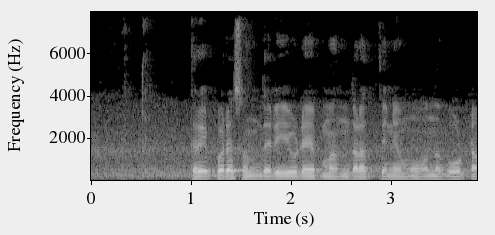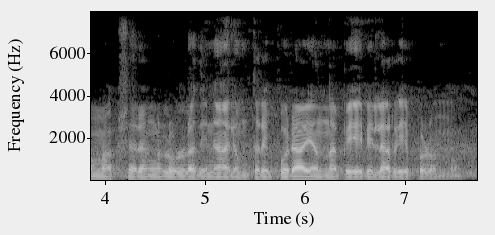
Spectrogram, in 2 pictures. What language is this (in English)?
Malayalam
